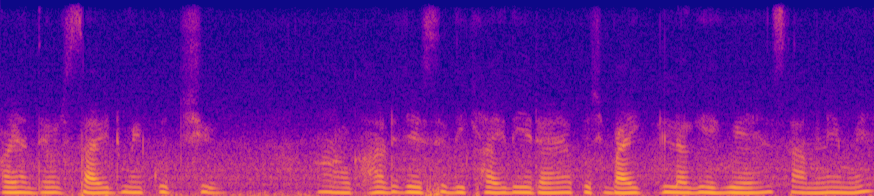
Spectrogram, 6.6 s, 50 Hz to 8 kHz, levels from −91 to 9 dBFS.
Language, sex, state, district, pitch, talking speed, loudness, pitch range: Hindi, female, Bihar, Araria, 210 Hz, 175 wpm, -18 LUFS, 205-215 Hz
